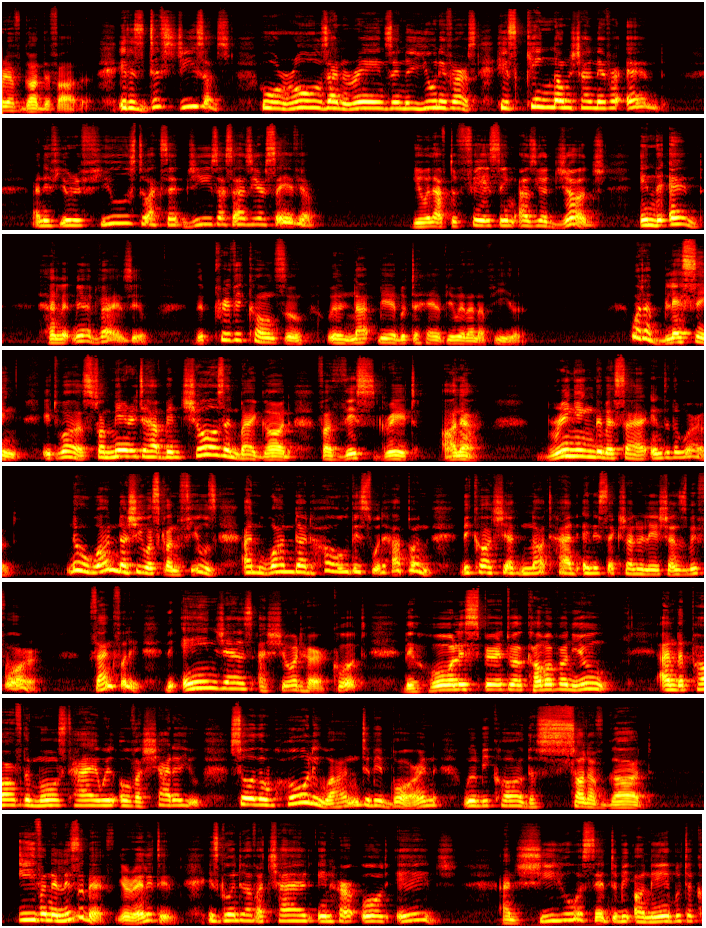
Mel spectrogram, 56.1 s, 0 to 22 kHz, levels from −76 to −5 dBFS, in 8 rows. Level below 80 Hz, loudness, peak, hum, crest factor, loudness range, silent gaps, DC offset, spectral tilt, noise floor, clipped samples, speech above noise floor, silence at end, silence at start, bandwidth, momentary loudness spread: -74 dBFS; -22 LUFS; -6 dBFS; none; 16 dB; 6 LU; none; under 0.1%; -4.5 dB/octave; -65 dBFS; under 0.1%; 44 dB; 0 s; 0 s; 17.5 kHz; 11 LU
